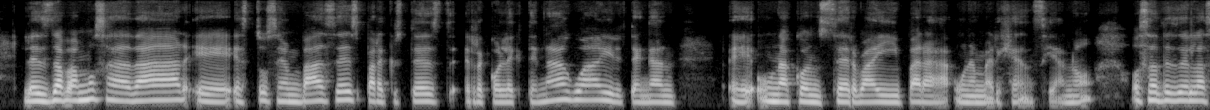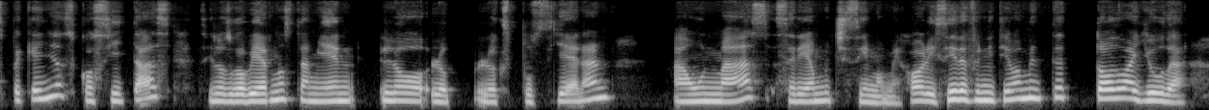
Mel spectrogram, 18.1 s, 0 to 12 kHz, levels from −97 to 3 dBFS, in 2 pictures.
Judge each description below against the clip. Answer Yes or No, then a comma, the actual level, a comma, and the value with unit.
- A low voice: No, high, 195 Hz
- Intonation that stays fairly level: No, average, 3.6 semitones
